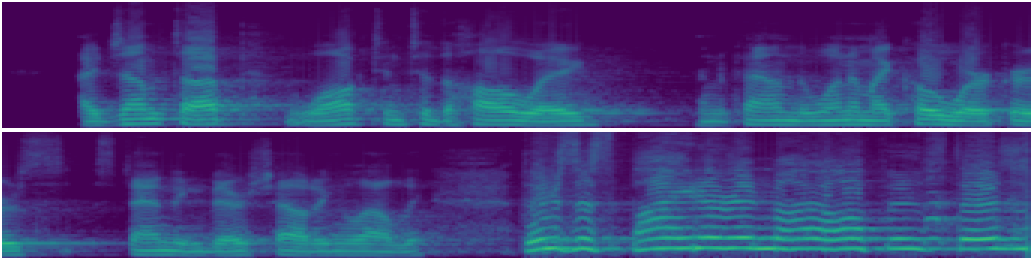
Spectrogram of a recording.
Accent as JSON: {"language": "English", "region": "the South", "country": "United States", "tie": "born or raised there", "said": "I grew up in the South, and every day was full of insects."}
